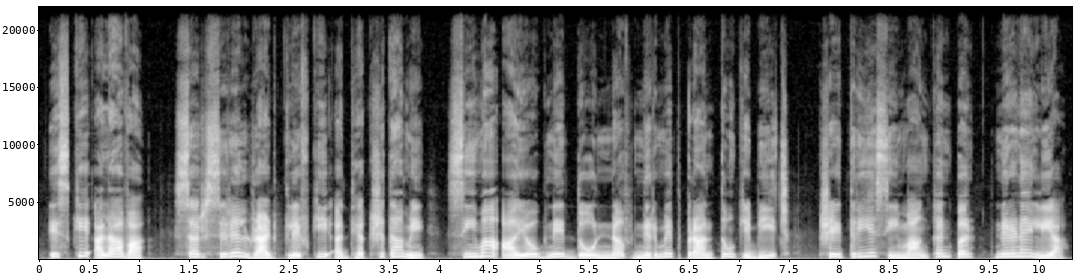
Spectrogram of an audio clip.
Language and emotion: Hindi, neutral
